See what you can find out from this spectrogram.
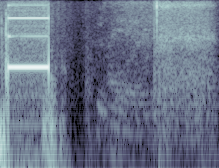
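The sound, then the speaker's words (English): A loud, steady electronic tone from an answering machine lasts about half a second, signalling the start of a voicemail recording. After it, only quieter hiss and tonal noise remain, with no clear speech. “So please leave a message after the beep, and we'll get back with you as soon as possible.”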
